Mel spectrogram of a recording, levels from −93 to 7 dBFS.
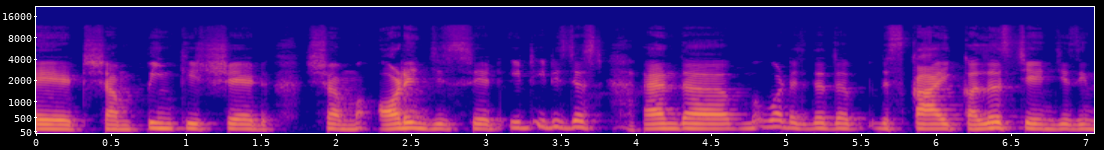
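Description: At 3.09 s there's a single sharp click in the speech, the kind you'd get from dropped samples. A tiny fraction of a millisecond has likely gone missing from the stream, so the waveform jumps straight from one value to a later one instead of moving smoothly between them. That step is far too short to take out any of the speech, but the sudden discontinuity comes through as a quick tick and would show as a thin vertical line on a spectrogram.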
